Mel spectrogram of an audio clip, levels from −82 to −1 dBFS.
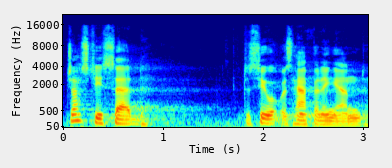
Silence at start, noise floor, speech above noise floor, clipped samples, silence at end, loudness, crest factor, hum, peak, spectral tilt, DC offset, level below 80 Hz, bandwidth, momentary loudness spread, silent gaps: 0.05 s; -45 dBFS; 24 dB; under 0.1%; 0 s; -20 LUFS; 20 dB; none; -2 dBFS; -5 dB/octave; under 0.1%; -46 dBFS; 16 kHz; 14 LU; none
